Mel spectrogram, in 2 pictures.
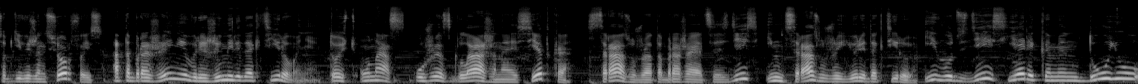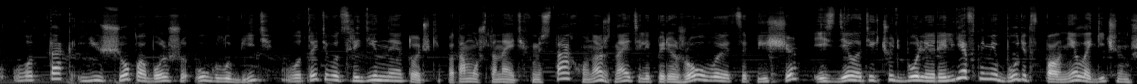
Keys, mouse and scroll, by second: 3.2 shift+middle click, 3.2-3.5 scroll down 2, 3.5 click, 4.0 middle click, 4.9 scroll up 2, 5.7 scroll down 1, 5.9-6.4 scroll up 1, 6.4-7.6 scroll down 1, 7.6 g, 11.3 shift+middle click, 11.7 click, 12.5 g, 14.8 click, 15.7 g, 19.4 shift+middle click, 19.8 scroll up 1, 20.1 click, 20.7 shift+click, 21.2 shift+click, 21.7 shift+click, 22.5 g.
